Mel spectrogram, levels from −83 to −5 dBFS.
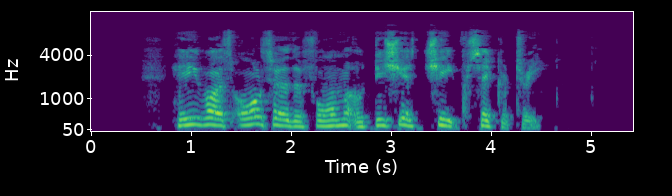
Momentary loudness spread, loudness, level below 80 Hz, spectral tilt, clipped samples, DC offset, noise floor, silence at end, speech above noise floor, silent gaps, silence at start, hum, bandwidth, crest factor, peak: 12 LU; -24 LUFS; -62 dBFS; -4.5 dB/octave; under 0.1%; under 0.1%; -70 dBFS; 0.95 s; 45 dB; none; 0.85 s; none; 9.2 kHz; 18 dB; -8 dBFS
